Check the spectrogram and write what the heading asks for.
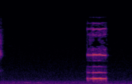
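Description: A single short electronic beep from a cartoon robot's beeping voice, lasting about a third of a second, about one and a half seconds in.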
